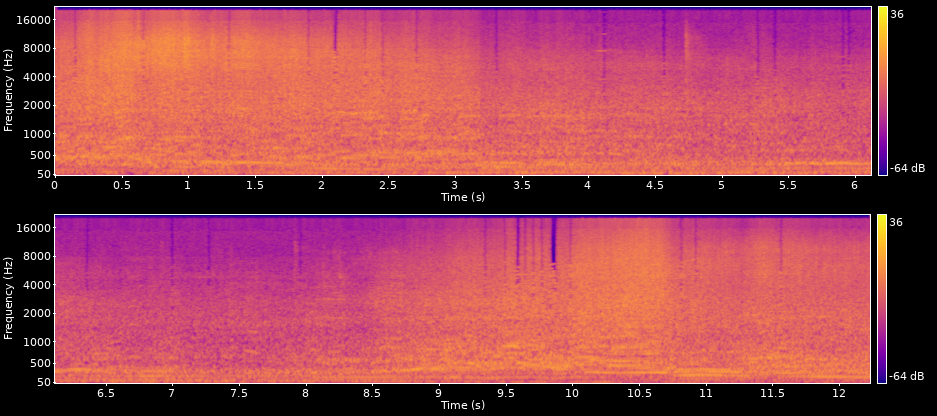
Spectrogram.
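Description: Late model stock cars roar around a short oval dirt track during a heat race, their engines loud and continuous with passing swells as the pack sweeps by, while an announcer's voice carries over the noise.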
